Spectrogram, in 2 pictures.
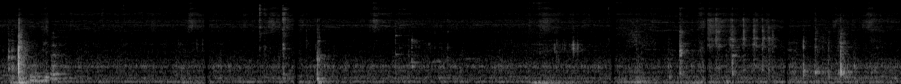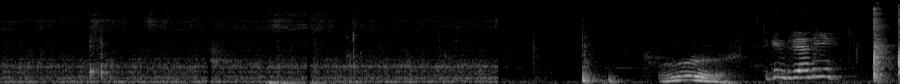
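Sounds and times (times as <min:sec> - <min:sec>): dishes and cutlery clinking: 0:06.8 - 0:08.6.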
